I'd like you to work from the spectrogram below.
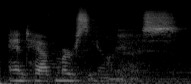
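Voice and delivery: soft, reverent prayer voice. Acted. Pastor leading the congregation in prayer, soft and reverent. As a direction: pray quietly and humbly.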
